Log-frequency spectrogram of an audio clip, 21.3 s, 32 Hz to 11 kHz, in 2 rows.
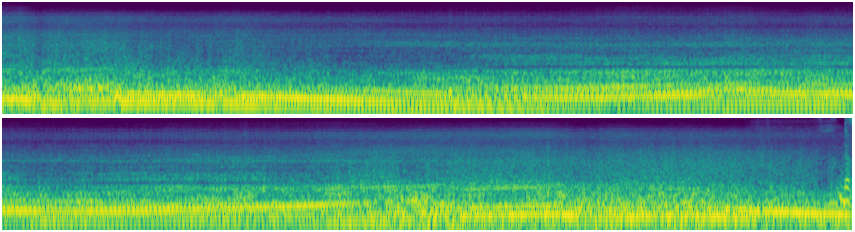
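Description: A Ducati Monster 821 is ridden through city traffic in the rain, its loud, steady low engine rumble mixed with constant wind and road noise from start to finish.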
